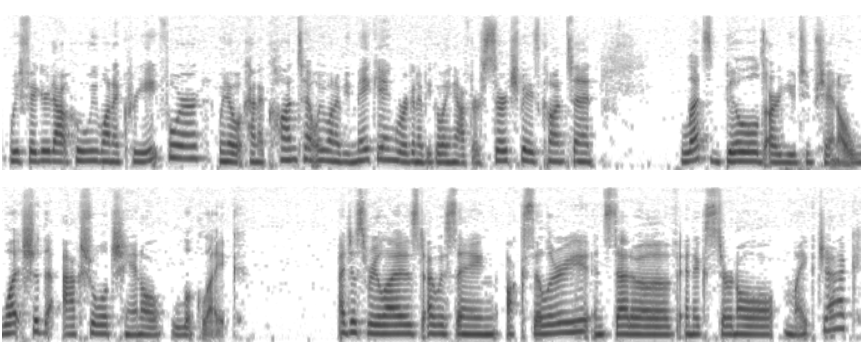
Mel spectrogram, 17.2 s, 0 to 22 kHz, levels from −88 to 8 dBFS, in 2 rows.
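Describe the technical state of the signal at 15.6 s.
At 15.6 s the background drops and breaks up into twinkling, chirpy specks. This is overdone noise removal, present throughout the clip: an over-aggressive noise reducer is shutting off individual frequency bands near its noise estimate, taking quiet parts of the speech with them.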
